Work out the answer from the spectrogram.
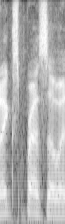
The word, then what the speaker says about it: espresso: It's not espresso, it's espresso. It's especially mispronounced.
